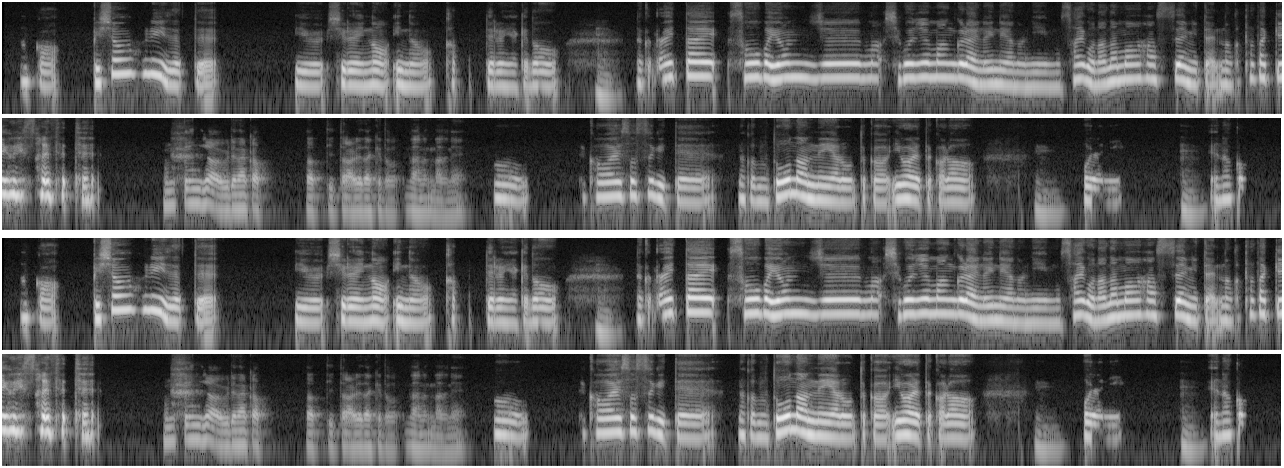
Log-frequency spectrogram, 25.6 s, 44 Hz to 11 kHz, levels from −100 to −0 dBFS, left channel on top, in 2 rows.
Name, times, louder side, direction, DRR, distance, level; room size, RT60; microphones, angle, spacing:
voice 1, 0.2-0.6 0.9-2.1 2.9-4.5 4.8-5.6 6.3-13.7 14.5-14.6 17.7-18.1 18.7-22.5 23.6-24.0 24.9-25.2, right 2 dB, 35° right, 1.8 m, -23 dB
voice 2, 14.4-15.5 15.8-17.4 23.1-23.4 24.6-24.8, equal, 5° left, 4.4 m, -36 dB
head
